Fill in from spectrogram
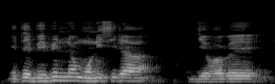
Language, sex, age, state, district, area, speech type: Bengali, male, 60+, West Bengal, Uttar Dinajpur, urban, spontaneous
